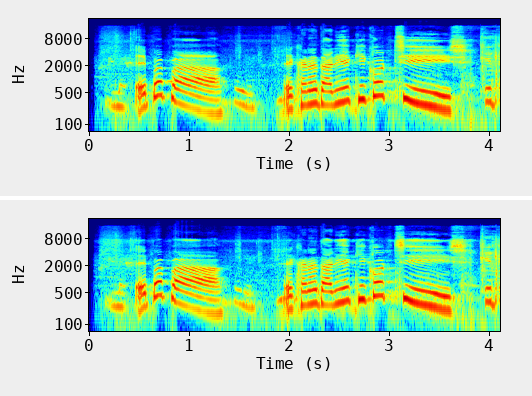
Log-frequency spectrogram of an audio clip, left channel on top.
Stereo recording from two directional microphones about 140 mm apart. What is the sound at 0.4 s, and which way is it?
Speech, 20° left (ahead or behind).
